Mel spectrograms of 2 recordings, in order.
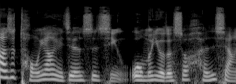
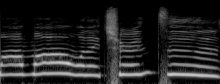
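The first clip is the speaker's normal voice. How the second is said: put-on very high, drawn-out sobbing little-girl cry. Retelling how a little girl wailed to her mother: imitating a crying girl. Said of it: "她就开始大哭".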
